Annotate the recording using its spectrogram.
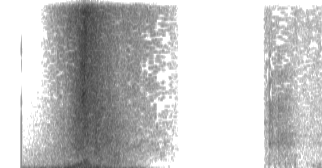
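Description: A single whoosh sound effect for a news-channel graphics transition: it starts about a tenth of a second in, swells and fades away within about a second.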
